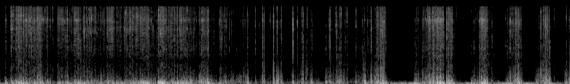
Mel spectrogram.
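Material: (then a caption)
Plastic. A large hollow pink plastic hair roller covered in velcro hooks is held in the hands and scratched and tapped with long acrylic nails. A dense, continuous scratchy rasp with a deep low rumble gives way to separate, sharper bursts of tapping and scratching with short gaps between them.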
